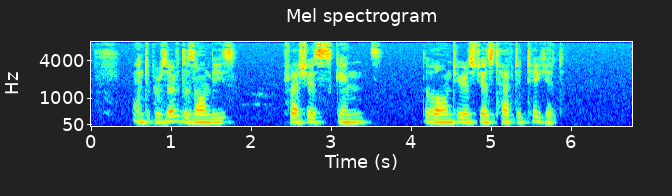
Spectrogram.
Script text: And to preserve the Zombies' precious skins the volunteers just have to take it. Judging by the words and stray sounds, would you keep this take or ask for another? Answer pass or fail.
pass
